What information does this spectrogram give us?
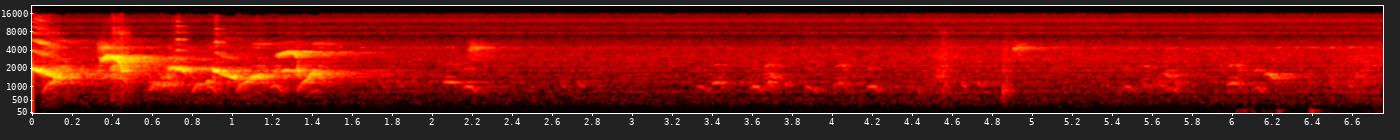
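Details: Burst of rich, tumbling warbled notes from a Black-hooded laughingthrush, fading after a second and a half into scattered soft chirps and quiet gaps.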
